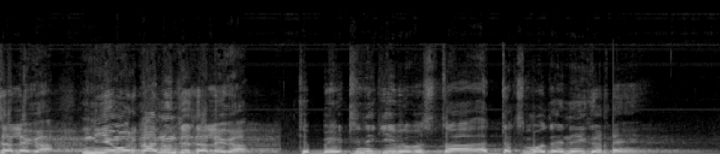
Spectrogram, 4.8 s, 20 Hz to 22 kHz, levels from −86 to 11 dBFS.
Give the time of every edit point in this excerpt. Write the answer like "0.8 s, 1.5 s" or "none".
1.8 s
